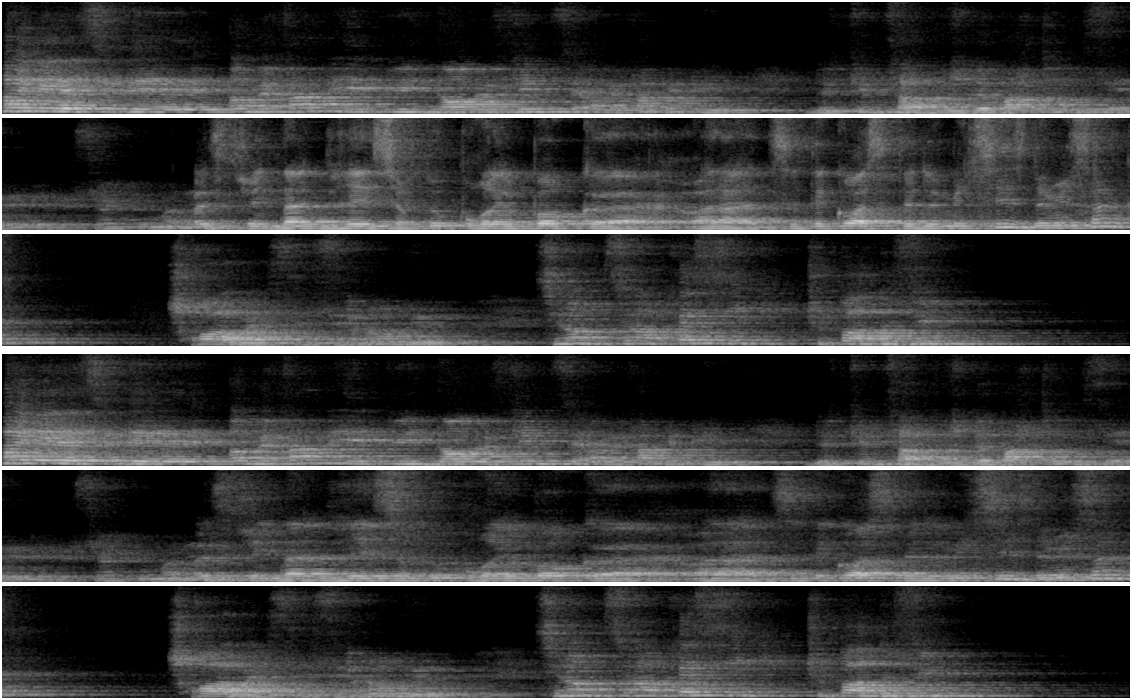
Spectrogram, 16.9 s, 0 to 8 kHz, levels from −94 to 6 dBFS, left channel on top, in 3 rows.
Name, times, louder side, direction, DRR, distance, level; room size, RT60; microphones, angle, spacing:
voice 1, 0.0-3.7 4.0-7.0 12.1-13.5 14.0-16.0, equal, 5° right, -6 dB, 0.8 m, -32 dB
voice 2, 6.6-11.3, left 3 dB, 70° left, 4 dB, 0.4 m, -28 dB
3.6 x 2.7 x 3.6 m, 1.4 s
head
